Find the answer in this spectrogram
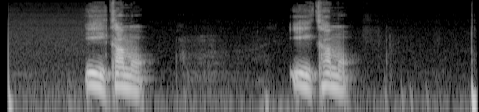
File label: Kamo Japanese Pronunciation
